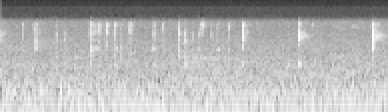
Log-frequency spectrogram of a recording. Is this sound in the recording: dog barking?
no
